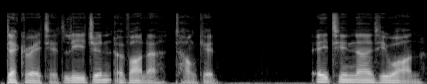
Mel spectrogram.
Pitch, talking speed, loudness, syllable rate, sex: 90 Hz, 110 wpm, -19 LUFS, 5.7 syllables/s, male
